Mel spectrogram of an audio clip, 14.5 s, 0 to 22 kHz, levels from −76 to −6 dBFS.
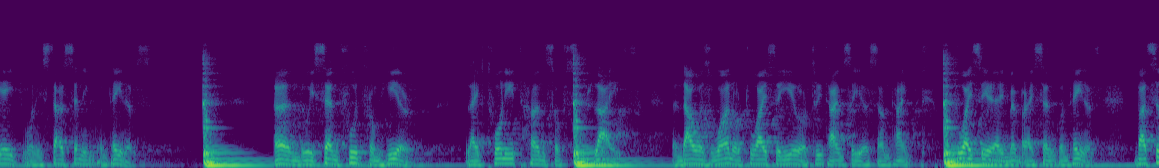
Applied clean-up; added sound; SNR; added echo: none; Bowed string instrument; -2 dB; reverberation time 1.4 s.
